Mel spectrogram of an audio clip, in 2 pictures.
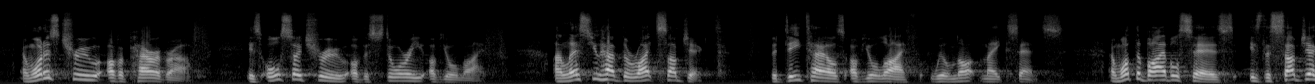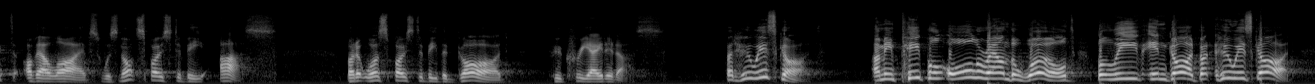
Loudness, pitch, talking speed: -24 LUFS, 205 Hz, 175 wpm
